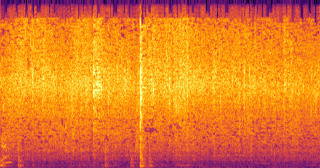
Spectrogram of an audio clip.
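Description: Ridge gourd and onions sizzle gently in a frying pan as a utensil stirs them. Soft scraping and a few sharper clinks of the spoon sound close by over a steady low fry, with no voices.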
